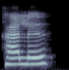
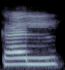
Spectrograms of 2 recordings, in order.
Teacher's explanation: Alifnya dianggap tidak ada, jadi langsung disukunkan ke huruf lam. Ya, tidak dipantulkan, hati-hati, jangan kale, tapi kal, ya.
